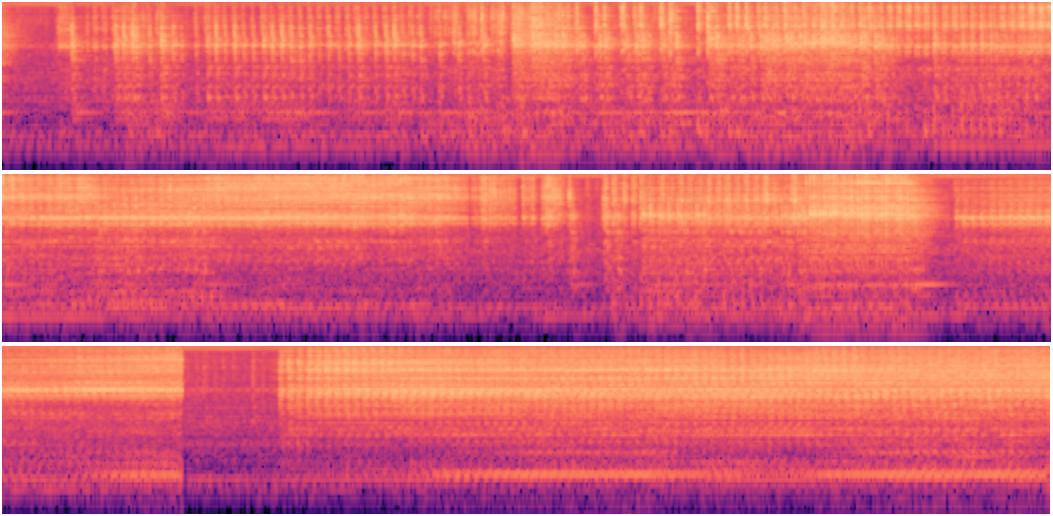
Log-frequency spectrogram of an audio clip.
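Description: A wood lathe turns a vase while a tool cuts away wood from the inside, giving a steady, close whirring and scraping drone with brief dips and one short pause.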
